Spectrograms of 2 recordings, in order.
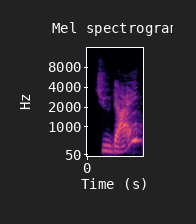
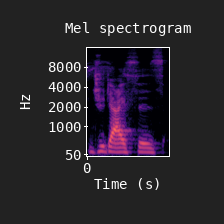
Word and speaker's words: Giudice: Um we have um and I you have to correct my pronunciation. I know it's Teresa. Is it Judice? Judice.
